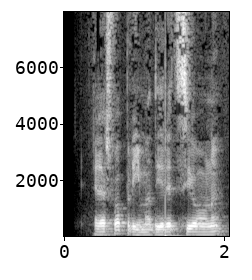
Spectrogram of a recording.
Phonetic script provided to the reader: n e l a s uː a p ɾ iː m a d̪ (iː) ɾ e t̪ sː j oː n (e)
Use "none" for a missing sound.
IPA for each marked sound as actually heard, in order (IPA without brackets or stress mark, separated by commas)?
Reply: i, e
